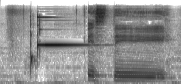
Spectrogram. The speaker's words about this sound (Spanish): Perdón, sonó el teléfono. No le puse el silenciador.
